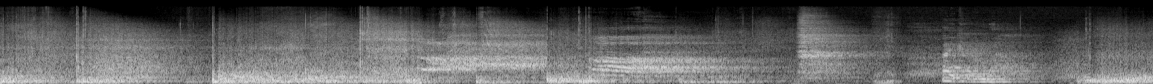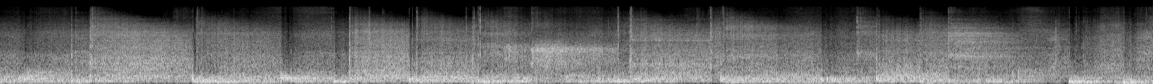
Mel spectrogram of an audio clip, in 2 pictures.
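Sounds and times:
skate wheels rolling on plywood: 0:00.0 - 0:07.7, 0:10.6 - 0:23.0.

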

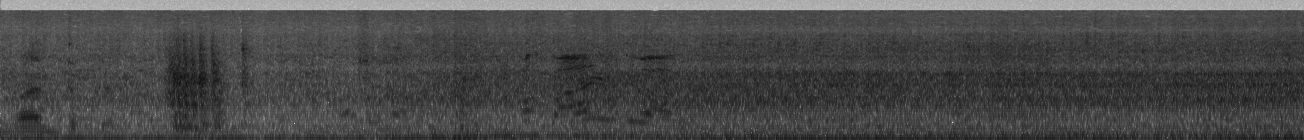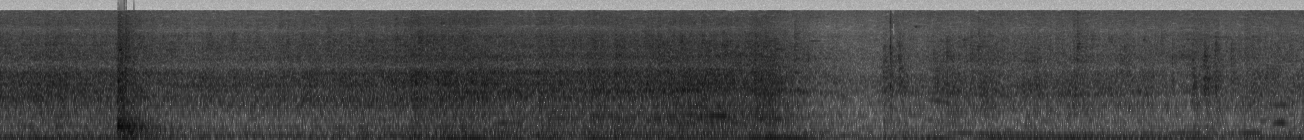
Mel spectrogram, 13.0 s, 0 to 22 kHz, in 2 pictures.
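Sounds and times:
vehicle engines running: 0:00.0 - 0:13.0
sharp knock: 0:07.1 - 0:07.6.

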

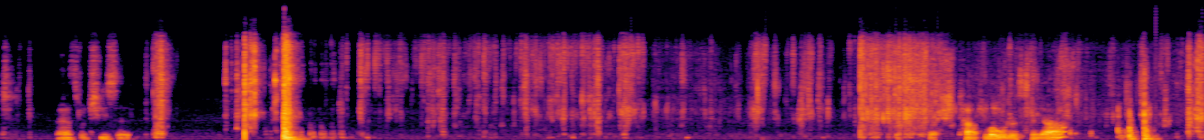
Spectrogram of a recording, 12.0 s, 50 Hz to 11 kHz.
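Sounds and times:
trading cards rustling and crackling: 0:03.4 - 0:12.0.

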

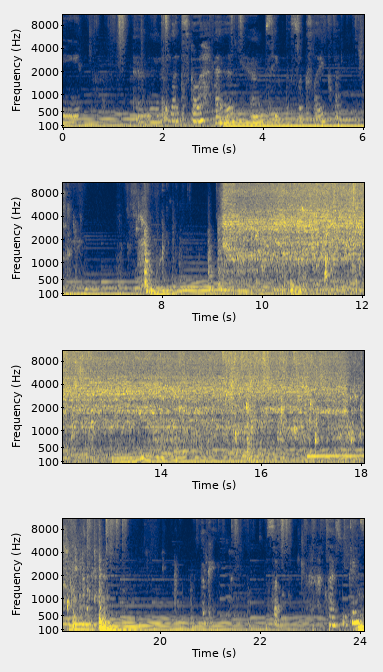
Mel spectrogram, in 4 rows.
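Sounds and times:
shower head spraying water: 0:09.1 - 0:19.3.

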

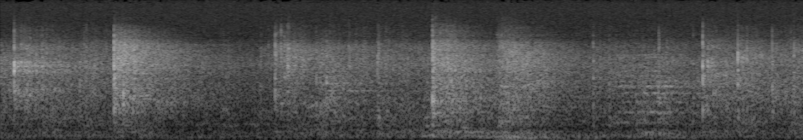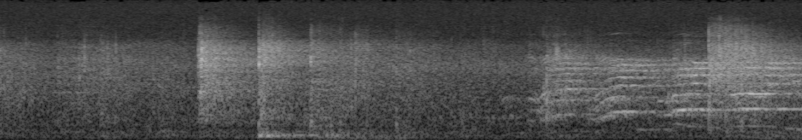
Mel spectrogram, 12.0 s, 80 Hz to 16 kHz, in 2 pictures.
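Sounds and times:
hockey sticks and puck knocking: 0:00.0 - 0:09.3, 0:11.2 - 0:12.0
faint shouts: 0:10.0 - 0:12.0.

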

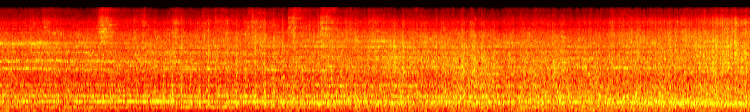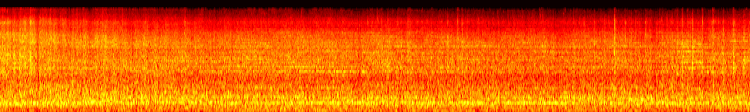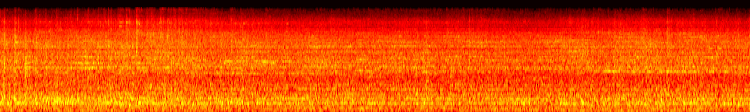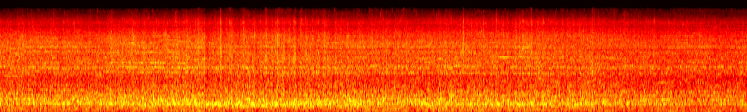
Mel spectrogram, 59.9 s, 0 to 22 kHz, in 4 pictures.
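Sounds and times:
train wheels rolling on rails: 0:00.0 - 0:59.9.

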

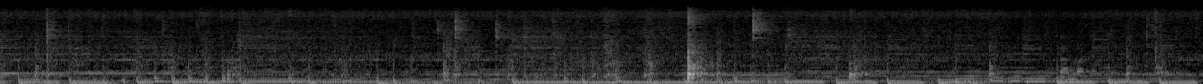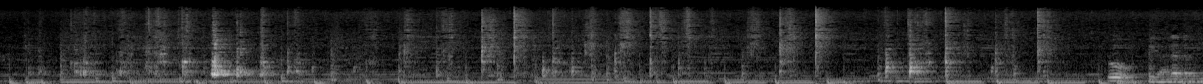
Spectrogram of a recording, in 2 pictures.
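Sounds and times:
background music: 0:00.0 - 0:24.0
light sizzle: 0:00.0 - 0:24.0
spatula scraping pot: 0:12.3 - 0:22.7.

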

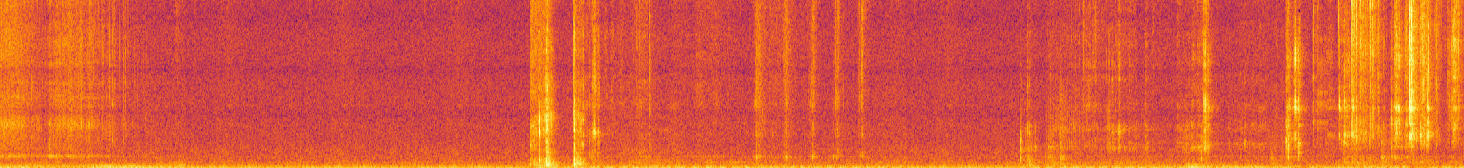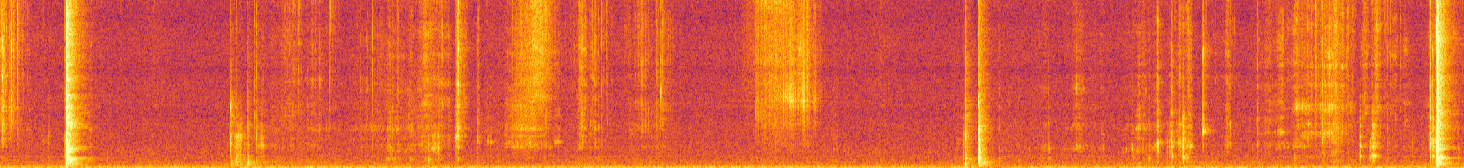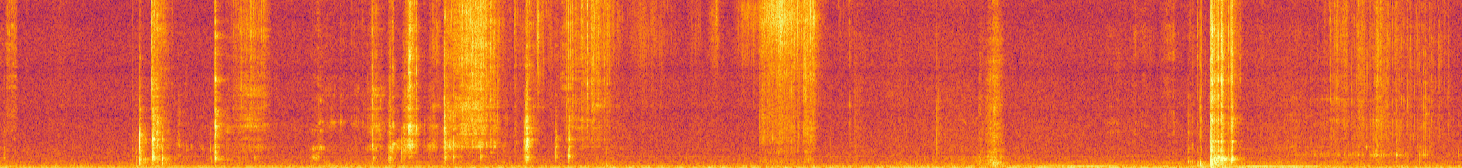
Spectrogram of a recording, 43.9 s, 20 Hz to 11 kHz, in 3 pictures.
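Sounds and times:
sequins rustling and clicking: 0:00.0 - 0:01.5, 0:10.3 - 0:15.0, 0:17.3 - 0:21.4, 0:22.2 - 0:23.0, 0:31.4 - 0:37.8, 0:42.3 - 0:43.9.

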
